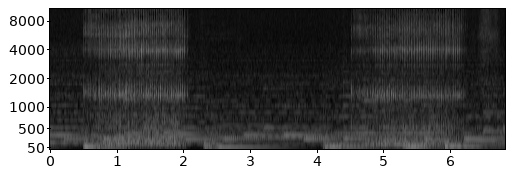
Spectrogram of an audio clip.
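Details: Wife's long-standing snoring during sleep: loud, rumbling, snorting snores with music playing over them throughout.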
